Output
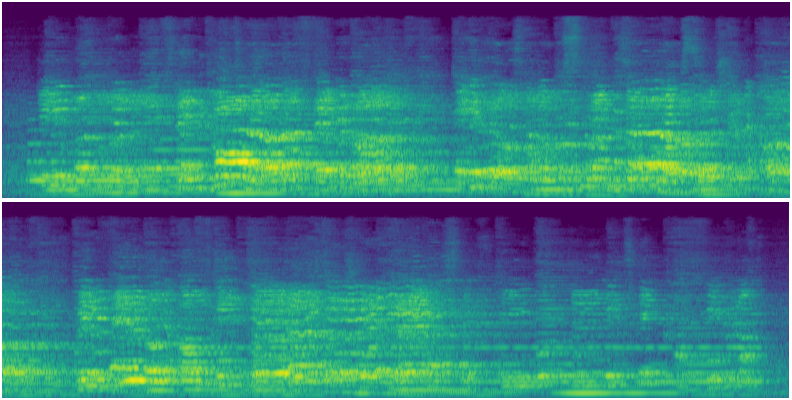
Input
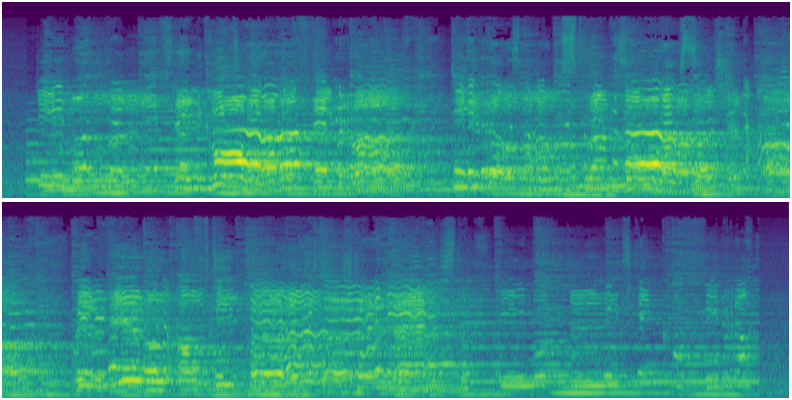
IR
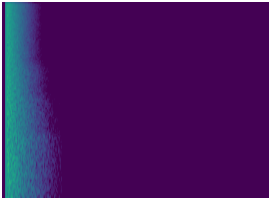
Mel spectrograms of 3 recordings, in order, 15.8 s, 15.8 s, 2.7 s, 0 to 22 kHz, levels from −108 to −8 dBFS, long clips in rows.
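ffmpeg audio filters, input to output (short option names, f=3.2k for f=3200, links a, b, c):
-filter_complex "[0:a]equalizer=f=125:t=o:w=1:g=8,equalizer=f=500:t=o:w=1:g=11,equalizer=f=2k:t=o:w=1:g=9,equalizer=f=8k:t=o:w=1:g=-4[a];[1:a]atrim=start_sample=2205,asetrate=48510,aresample=44100[b];[a][b]afir=irnorm=-1:irlink=0,volume=-10.5dB"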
